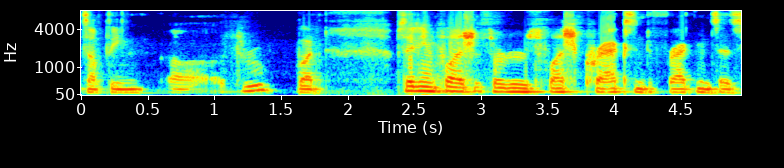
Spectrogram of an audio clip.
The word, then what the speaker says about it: Surtur: It's Surtur, I think is how it's pronounced.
